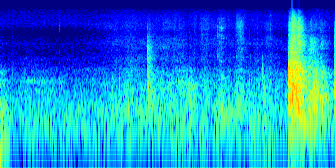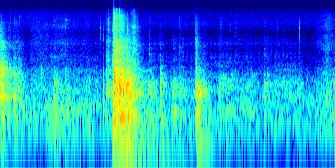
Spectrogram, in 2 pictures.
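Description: Two short, loud scraping knocks about four and a half and seven seconds in, with a few fainter knocks between them: loose wooden boards being shifted in a small stone room.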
